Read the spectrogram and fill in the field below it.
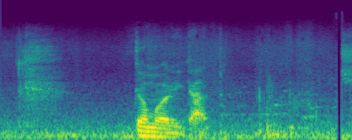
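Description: A young man speaks politely.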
